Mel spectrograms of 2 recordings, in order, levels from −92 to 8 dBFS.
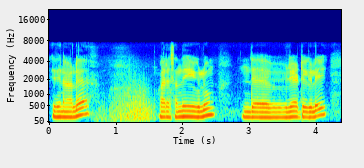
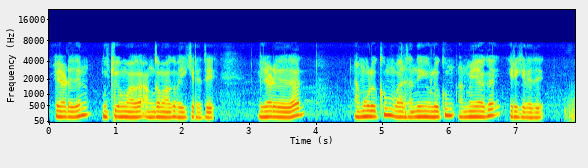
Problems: constant background noise, continuous background conversations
